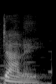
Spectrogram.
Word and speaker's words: DALY: The Disability Adjusted Life Year, or DALY, pronounced DALY.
